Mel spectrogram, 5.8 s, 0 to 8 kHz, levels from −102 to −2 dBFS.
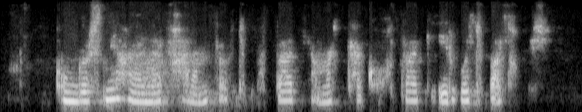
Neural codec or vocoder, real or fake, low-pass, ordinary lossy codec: none; real; 7.2 kHz; Opus, 16 kbps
